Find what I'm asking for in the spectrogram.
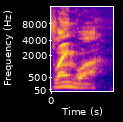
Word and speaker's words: lengua: What is the correct pronunciation of lingua? – The correct pronunciation is lengua, which is essentially means beef tongue.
